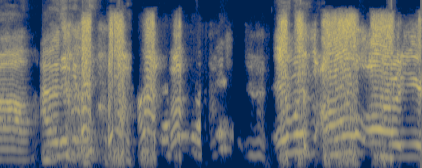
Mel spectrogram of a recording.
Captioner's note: laughing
